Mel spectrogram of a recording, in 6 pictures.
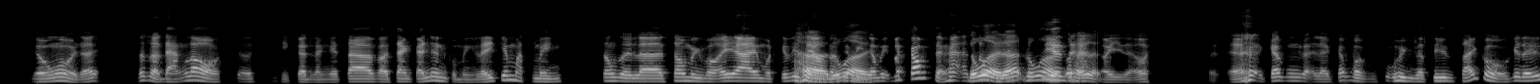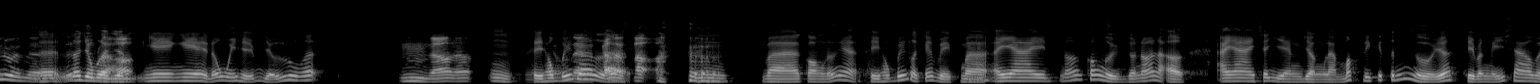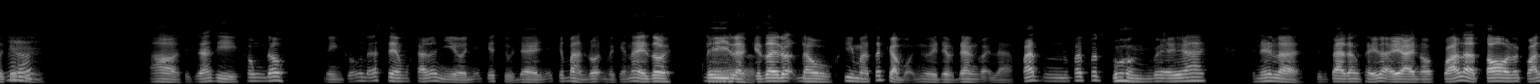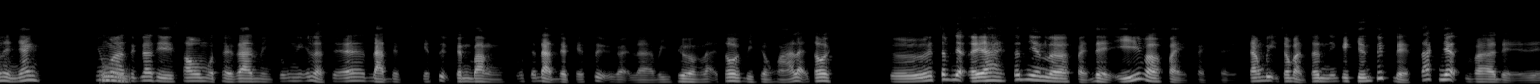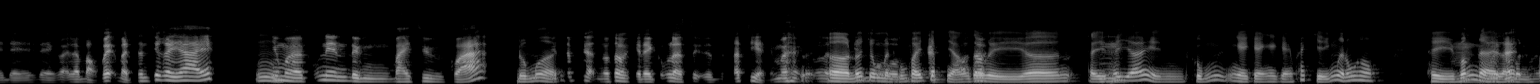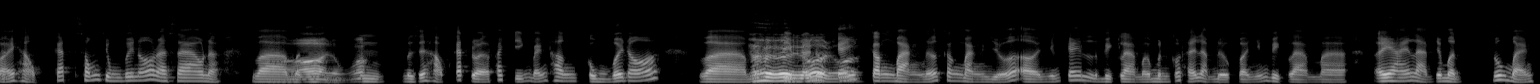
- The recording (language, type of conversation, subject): Vietnamese, podcast, Bạn nghĩ trí tuệ nhân tạo đang tác động như thế nào đến đời sống hằng ngày của chúng ta?
- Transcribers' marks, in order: laughing while speaking: "Ờ"; laugh; tapping; laugh; "dần" said as "dèng"; laughing while speaking: "cuồng"; laughing while speaking: "mà"; other noise; other background noise; laughing while speaking: "Ừ, ừ"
